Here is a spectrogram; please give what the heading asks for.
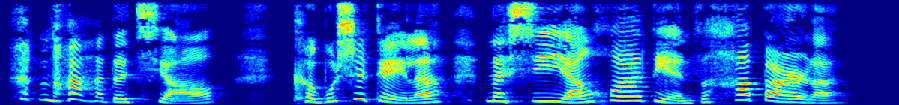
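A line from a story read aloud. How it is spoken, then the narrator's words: Group laughing. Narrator (Chinese): 众人听了，都笑道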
